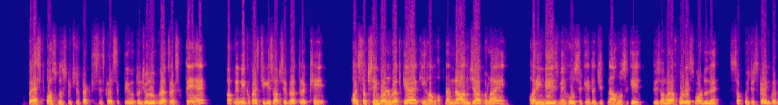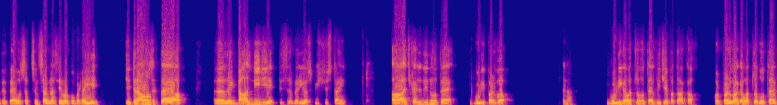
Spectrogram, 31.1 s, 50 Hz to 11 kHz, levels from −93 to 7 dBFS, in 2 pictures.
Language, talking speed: Hindi, 195 wpm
